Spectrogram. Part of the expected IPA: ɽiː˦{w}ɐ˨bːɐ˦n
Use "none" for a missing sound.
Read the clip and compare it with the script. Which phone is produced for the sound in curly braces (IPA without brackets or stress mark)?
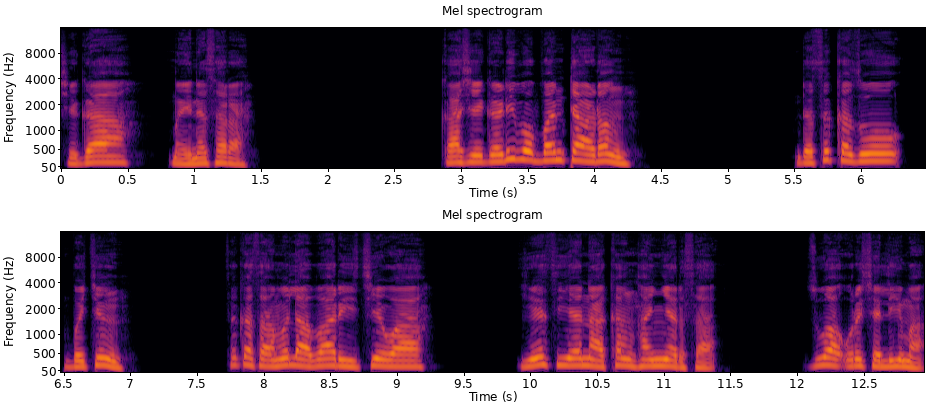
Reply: b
